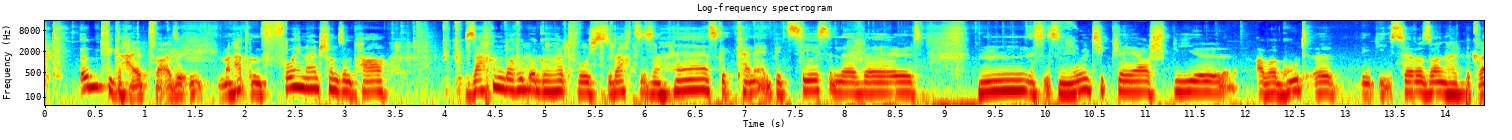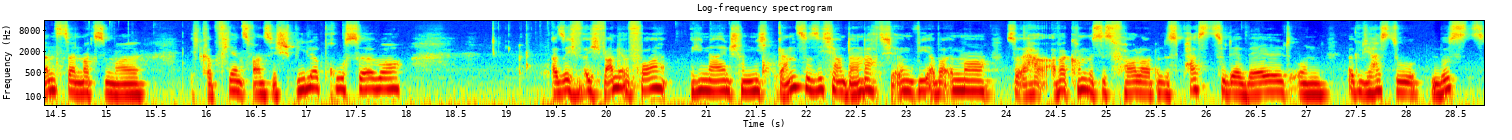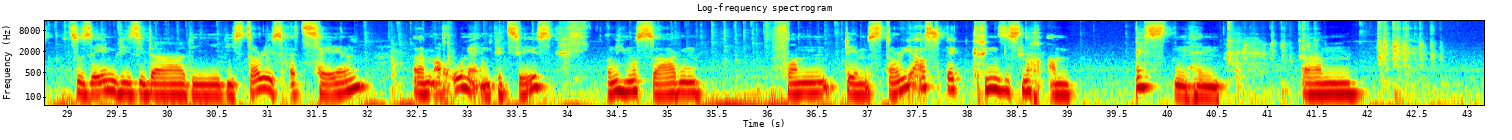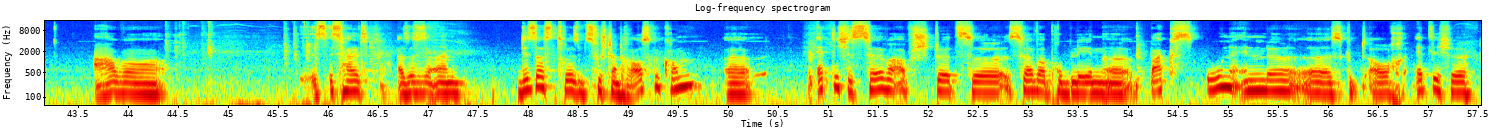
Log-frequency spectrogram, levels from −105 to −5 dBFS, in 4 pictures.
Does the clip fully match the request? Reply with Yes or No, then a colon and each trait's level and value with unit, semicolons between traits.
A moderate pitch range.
Yes: average, 3.5 semitones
